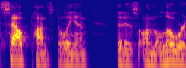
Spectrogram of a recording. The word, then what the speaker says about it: Ponce de Leon: the country, where we, instead of pronouncing this road the way you might in Spain or Mexico, we pronounce it Ponce de Leon, not Ponce de Leon.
